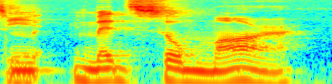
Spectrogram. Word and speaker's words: Midsommar: I think most people just say Midsommar. – Midsommar. – Yeah. – But it's with an A. It's Midsommar. – Yeah, you could say Midsommar if you want.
